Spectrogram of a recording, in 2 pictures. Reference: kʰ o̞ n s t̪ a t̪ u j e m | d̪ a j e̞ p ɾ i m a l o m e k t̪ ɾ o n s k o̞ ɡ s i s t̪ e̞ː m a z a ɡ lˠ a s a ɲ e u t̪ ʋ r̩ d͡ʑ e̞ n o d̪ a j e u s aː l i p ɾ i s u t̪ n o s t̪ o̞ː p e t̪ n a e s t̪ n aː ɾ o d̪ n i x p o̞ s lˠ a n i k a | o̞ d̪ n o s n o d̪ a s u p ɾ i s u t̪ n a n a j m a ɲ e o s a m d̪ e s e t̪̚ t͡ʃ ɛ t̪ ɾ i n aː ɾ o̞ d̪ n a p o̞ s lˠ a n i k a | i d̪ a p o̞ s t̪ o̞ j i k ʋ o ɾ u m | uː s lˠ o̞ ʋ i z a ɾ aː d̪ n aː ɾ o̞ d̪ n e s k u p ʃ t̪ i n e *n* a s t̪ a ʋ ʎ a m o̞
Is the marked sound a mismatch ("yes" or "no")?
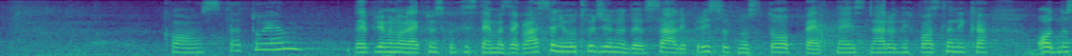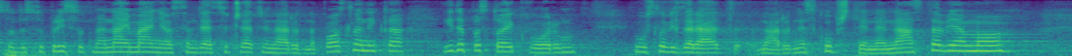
no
